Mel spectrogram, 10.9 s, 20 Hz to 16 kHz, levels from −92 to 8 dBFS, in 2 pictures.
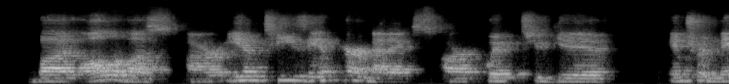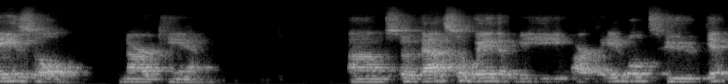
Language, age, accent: English, 30-49, American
